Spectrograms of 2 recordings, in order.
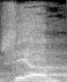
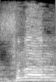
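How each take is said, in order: First: The word begins 'shi' with an added vowel. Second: The word begins with the tight cluster 'sn'. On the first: This is a regional, non-standard form. The speaker calls it wrong. "শিয়ান তো শিয়ান শুদ্ধ বাংলা না" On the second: This is the standard form. The speaker calls it right. "স্নান শুদ্ধ"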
